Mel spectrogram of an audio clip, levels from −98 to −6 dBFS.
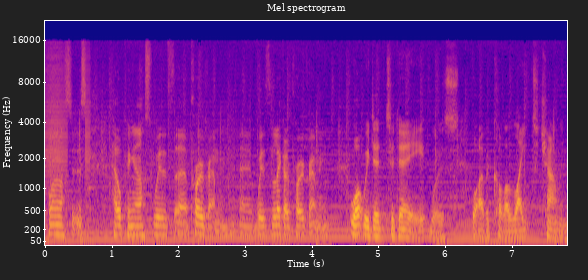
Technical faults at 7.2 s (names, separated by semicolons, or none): none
